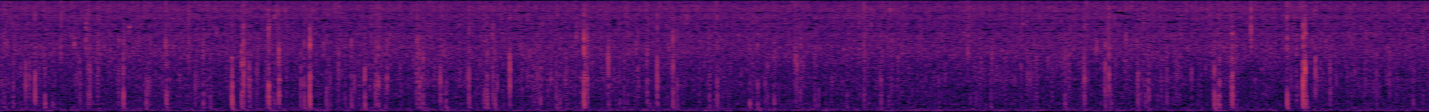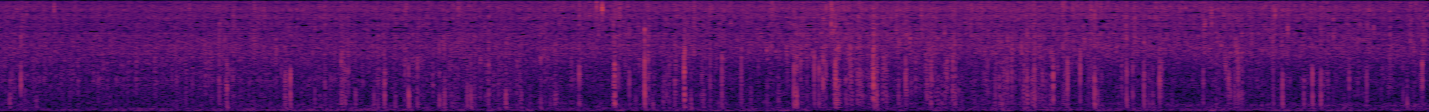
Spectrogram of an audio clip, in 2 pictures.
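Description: Steady rain falling, an even patter with many sharp, separate drops heard close by.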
